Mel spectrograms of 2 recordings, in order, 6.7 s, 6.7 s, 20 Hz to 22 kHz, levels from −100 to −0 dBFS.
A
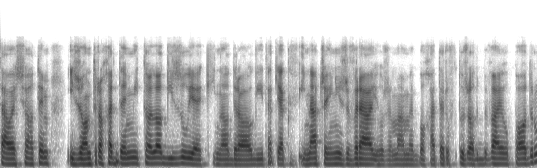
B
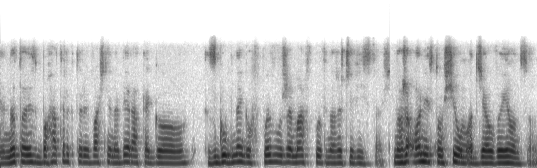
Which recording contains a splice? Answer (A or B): B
